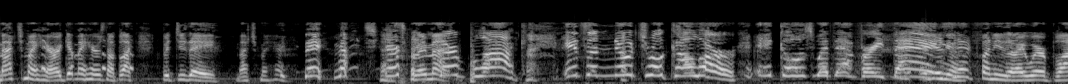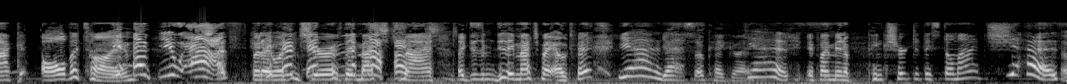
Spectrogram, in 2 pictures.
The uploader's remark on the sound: end up recording in a different Safeway parking lot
